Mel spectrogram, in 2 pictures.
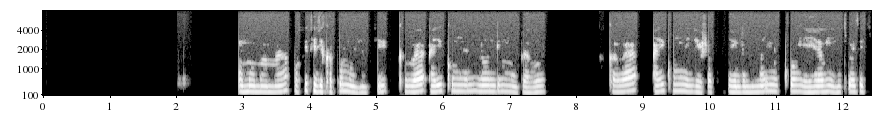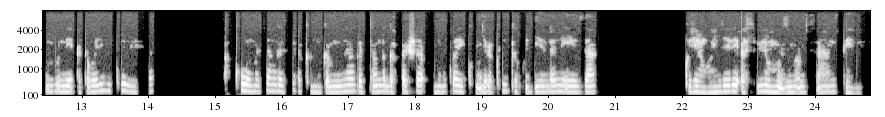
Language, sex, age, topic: Kinyarwanda, female, 18-24, health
